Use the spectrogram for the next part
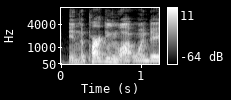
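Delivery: ordinary delivery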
